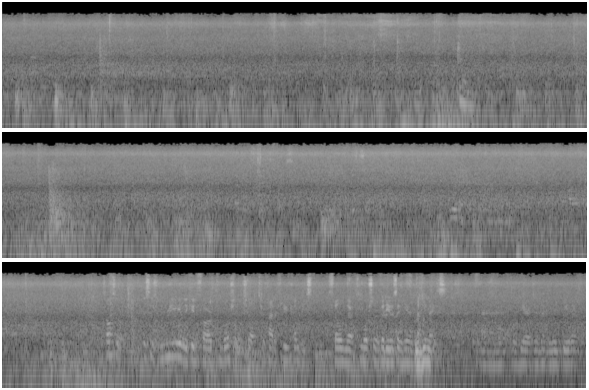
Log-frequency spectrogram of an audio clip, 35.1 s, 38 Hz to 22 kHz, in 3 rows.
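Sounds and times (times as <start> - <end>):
rushing water noise: 0.0 - 35.0
faint voices: 20.3 - 24.7, 25.4 - 35.0.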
